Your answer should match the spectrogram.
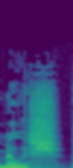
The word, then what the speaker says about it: Mellish: It is a weird name, Mellish. I don't even know what that sounds like. Actually, that's really hard to kind of place. Well, yes, it sounds like relish. It rhymes with relish.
